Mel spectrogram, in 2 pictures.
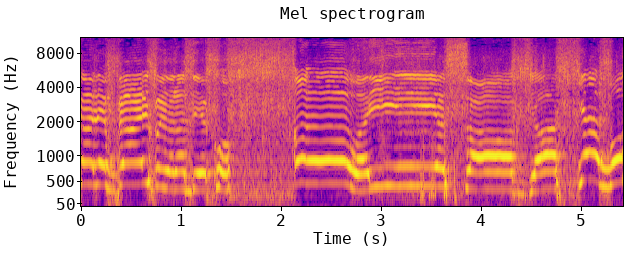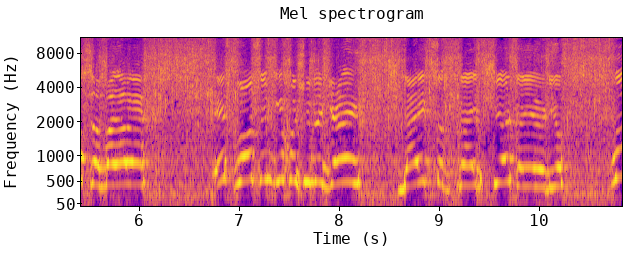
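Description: A child's high-pitched voice talking or calling in short bending phrases, over the steady hiss of rain and running water.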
